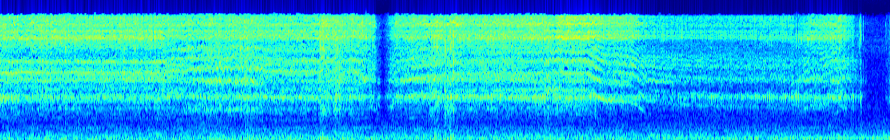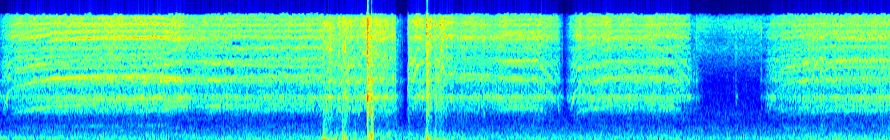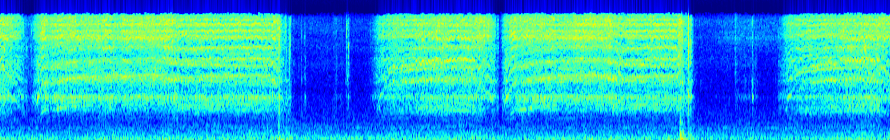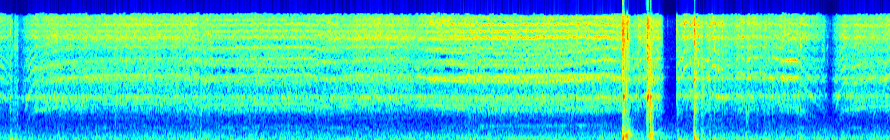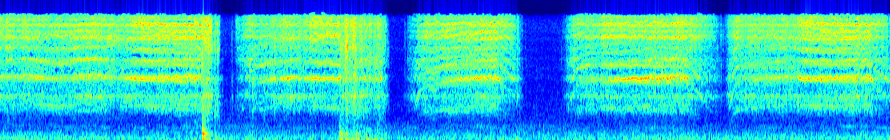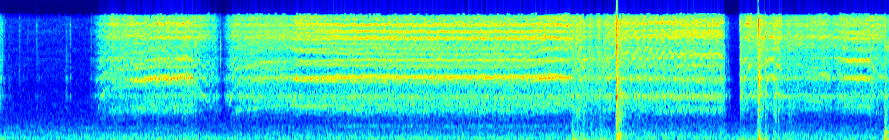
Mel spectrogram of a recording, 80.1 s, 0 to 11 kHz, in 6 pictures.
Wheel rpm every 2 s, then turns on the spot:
160, 160, 150, 140, 140, 70, 70, 200, 210, 190, 190, 160, 80, 160, 220, 100, 130, 180, 130, 120, 160, 220, 220, 220, 210, 210, 160, 220, 150, 150, 110, 160, 160, 70, 130, 170, 210, 200, 210, 220.
60-62 66-68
